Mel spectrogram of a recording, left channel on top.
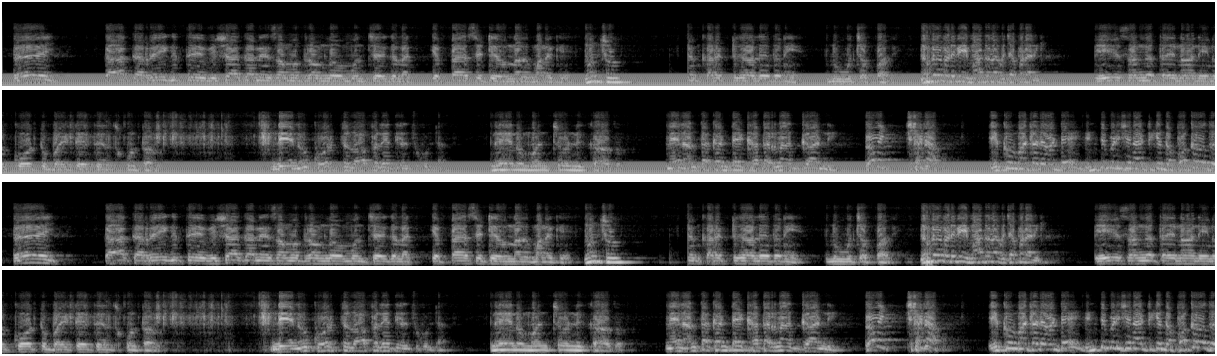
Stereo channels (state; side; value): noise; left; hum, 2 dB below the sound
